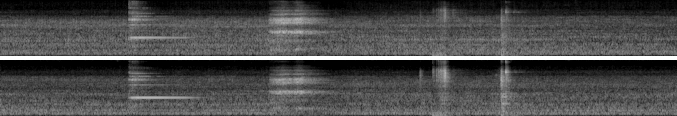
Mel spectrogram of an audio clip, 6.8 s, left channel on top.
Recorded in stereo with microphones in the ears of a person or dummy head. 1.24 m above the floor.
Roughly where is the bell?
Left.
